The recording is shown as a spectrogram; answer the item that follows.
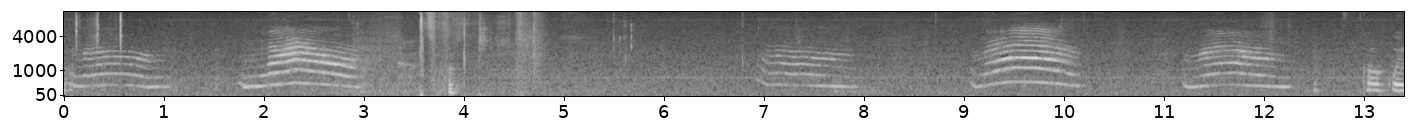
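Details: Kissel the cat, a domestic cat with suppressed sexuality, calling indoors in a series of six arched, wavering meows spaced a second or two apart, with a sharp clatter midway and faint room hum.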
